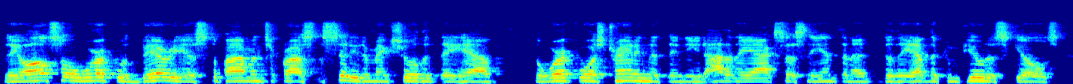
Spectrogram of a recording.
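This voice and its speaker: A man speaking on a panel over a video call whose audio keeps breaking up, talking in a halting way with many pauses. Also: a little high, flat delivery, lo-fi sound. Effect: choppy, breaking-up video call audio. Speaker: panelist describing a reentry program.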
